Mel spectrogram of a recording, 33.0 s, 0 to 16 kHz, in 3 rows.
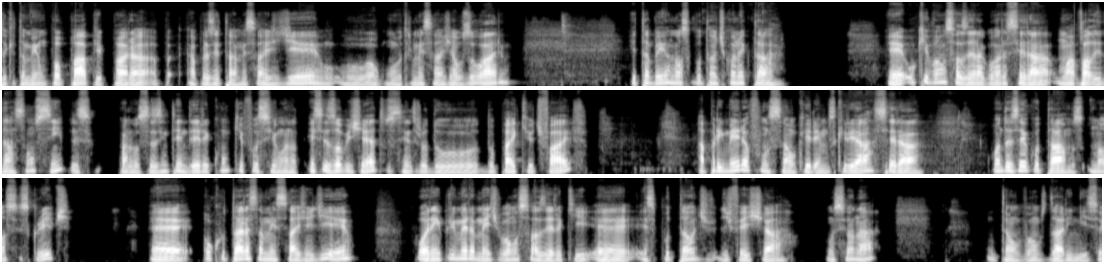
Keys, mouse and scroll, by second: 11.1-12.0 typing, 12.0-33.0 drag.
